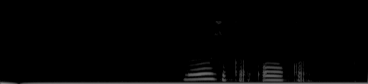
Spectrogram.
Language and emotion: Russian, sad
